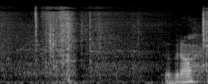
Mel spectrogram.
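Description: Dry leaves rustle as a hand brushes them aside.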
